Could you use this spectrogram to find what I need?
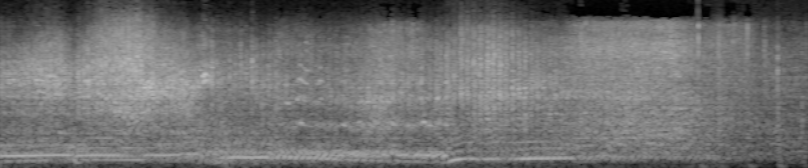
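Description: A car engine rumbles as a car drives past and pulls away.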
